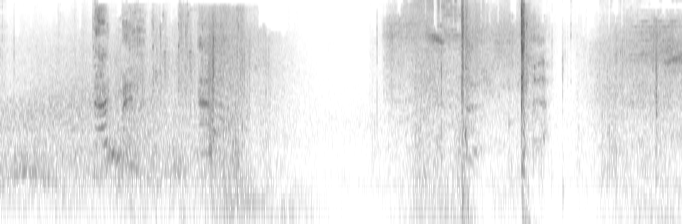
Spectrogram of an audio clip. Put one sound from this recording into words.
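Heavy punches and kicks thud in a fight.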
